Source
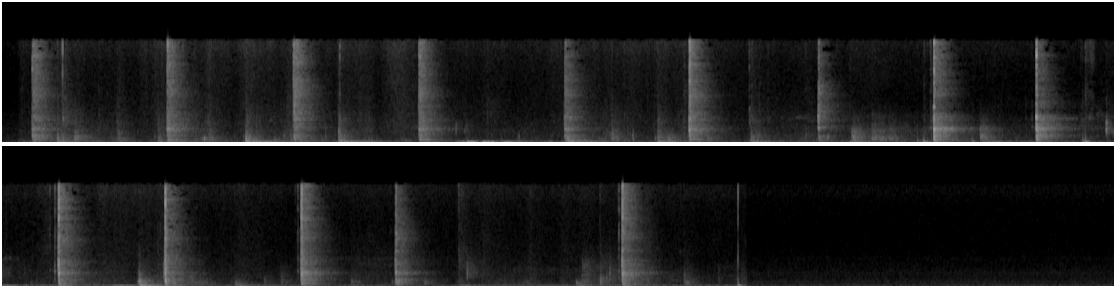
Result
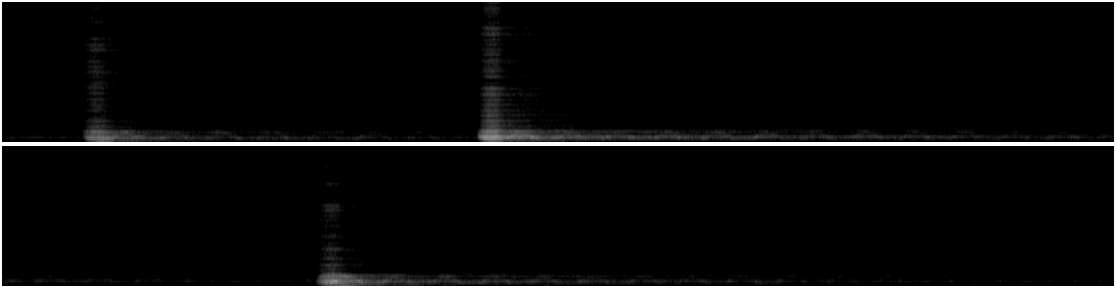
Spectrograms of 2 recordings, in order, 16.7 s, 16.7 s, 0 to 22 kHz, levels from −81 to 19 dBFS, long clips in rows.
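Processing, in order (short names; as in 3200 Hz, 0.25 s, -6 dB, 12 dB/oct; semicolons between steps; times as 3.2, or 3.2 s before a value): Schmitt trigger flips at -19.5 dBFS; spectral gate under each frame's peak -30 dB strong; HPF 80 Hz 6 dB/oct; negative-ratio compressor -49 dBFS, ratio -1; band shelf 1000 Hz +14.5 dB; comb 1.2 ms, depth 86%; two-slope reverb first 0.42 s, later 3.2 s, from -18 dB, DRR 9 dB; Paulstretch 4.2×, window 0.05 s, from 10.42; LFO bell 2.7 Hz 460–1500 Hz +9 dB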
